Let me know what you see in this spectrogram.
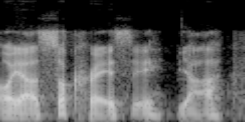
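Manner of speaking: put-on nerdy wizard voice with German accent. Doing the catchphrase of a player character made to be hated: Edreed's German voice. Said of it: "it's this German voice".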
